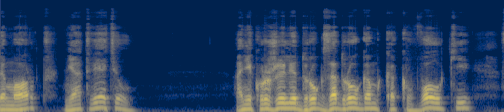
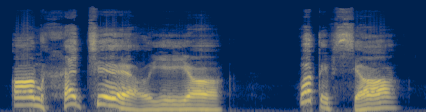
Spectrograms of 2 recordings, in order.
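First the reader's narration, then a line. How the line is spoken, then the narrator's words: Mocking. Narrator (Russian): насмешливо сказал Волан-де-Морт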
